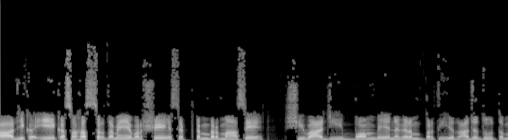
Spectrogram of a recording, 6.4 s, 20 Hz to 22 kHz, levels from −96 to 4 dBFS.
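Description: Throughout the speech, the audio was likely squeezed through MP3 compression at a very low bitrate, something on the order of 32 kbps, leaving the encoder short of bits from start to finish. It has discarded everything above 15 kHz and dropped quieter frequency detail that flickers in and out between frames. The result is heavy damage: a watery, swirling texture over the whole clip, metallic chirping on s sounds, and consonant onsets that blur rather than snap.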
